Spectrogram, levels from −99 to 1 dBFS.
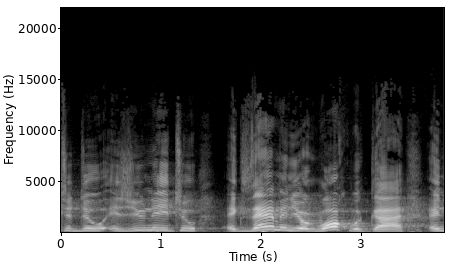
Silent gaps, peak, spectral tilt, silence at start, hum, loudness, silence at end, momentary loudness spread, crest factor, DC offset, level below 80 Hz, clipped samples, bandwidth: none; -6 dBFS; -4.5 dB/octave; 0 s; none; -22 LUFS; 0 s; 12 LU; 16 dB; under 0.1%; -46 dBFS; under 0.1%; 12.5 kHz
